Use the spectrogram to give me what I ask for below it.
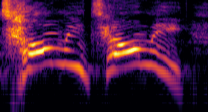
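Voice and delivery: high-pitched, eager plea; eager urging. Retold or imitated. Friend pressing him for details over lunch, eager urging. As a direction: press for the gossip, pitch jumping up.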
